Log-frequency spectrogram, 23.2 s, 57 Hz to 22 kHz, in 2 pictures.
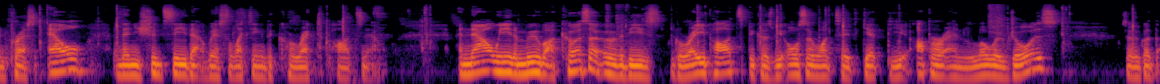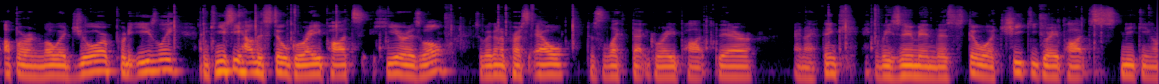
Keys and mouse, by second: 0.3 l, 1.0-3.0 middle drag, 3.3 middle click, 6.9 l, 7.6 middle click, 8.3 middle click, 10.5 l, 11.2-12.3 middle drag, 13.2 middle click, 14.1 middle click, 14.9 middle click, 16.5 l, 17.2-18.5 middle drag, 19.9 middle click, 22.4 l.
